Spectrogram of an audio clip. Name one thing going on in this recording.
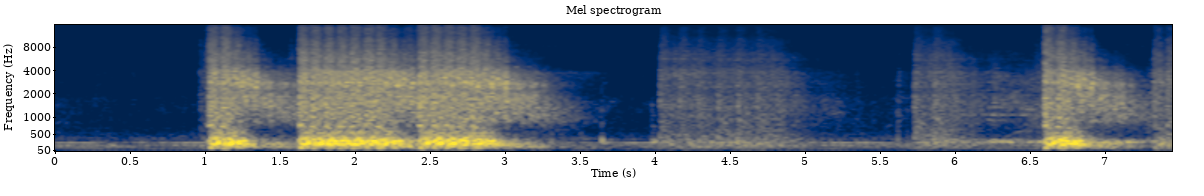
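An assault rifle fires in rapid bursts in a video game.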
